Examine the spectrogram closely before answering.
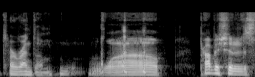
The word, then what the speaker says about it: Tarentum: it's cheaper to rent them. Tarentum, that's the name of the town. Tarentum. And that's how you remember how to say it. Tarentum.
